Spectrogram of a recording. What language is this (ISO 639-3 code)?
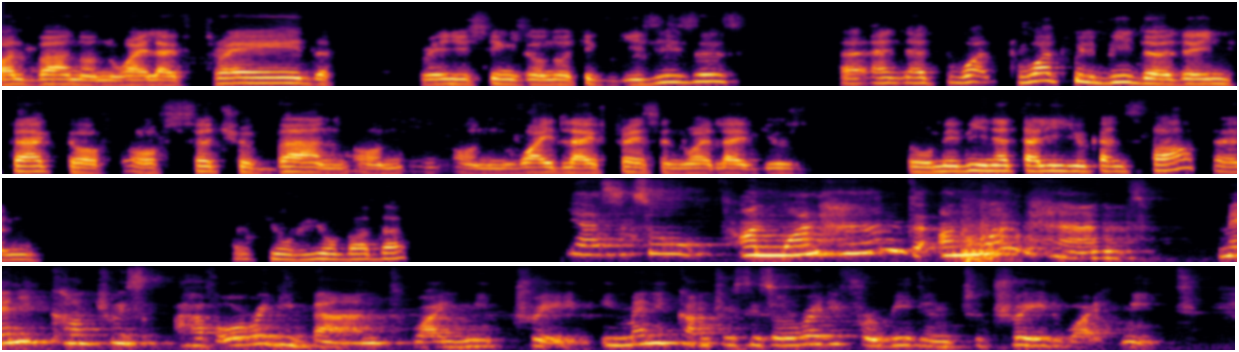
eng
